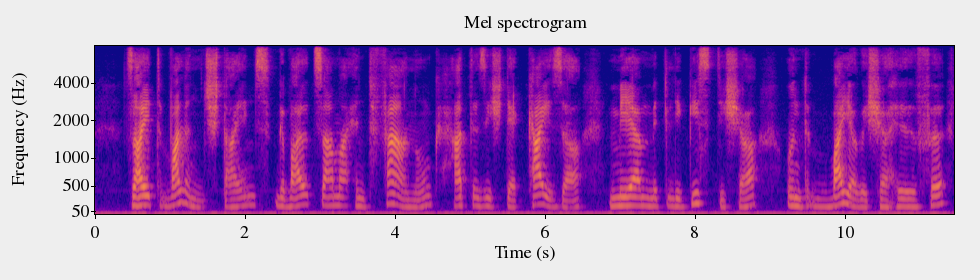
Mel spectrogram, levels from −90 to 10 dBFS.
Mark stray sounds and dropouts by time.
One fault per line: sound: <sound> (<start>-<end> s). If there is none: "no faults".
no faults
